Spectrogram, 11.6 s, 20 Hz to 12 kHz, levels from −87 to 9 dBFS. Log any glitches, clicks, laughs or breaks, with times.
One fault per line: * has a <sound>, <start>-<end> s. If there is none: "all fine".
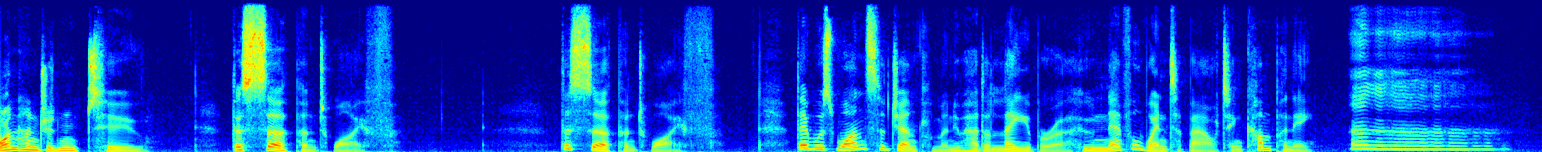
* has a laugh, 10.1-11.3 s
